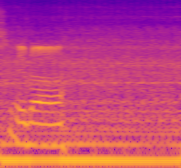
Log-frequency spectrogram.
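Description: A Mazda Miata engine idles steadily with a low, even rumble after a lifter tick fix, briefly overlapped at the start by a short tonal sound.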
